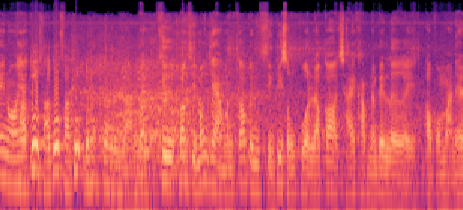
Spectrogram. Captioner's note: laughter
